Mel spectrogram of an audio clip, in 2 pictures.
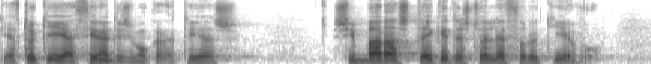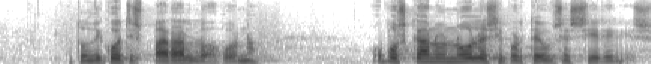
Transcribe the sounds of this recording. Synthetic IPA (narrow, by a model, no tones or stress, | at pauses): ʝɐ̰ft̪o̞ce̞iɐθinɐt̪izðimo̞kɾɐ̰t̪iɐsː | imbɐɾɐst̪e̞ce̞t̪e̞st̪o̞e̞le̞fθe̞ɾo̞ciḛvo̞̰ | met̪o̞nðiko̞t̪ispɐɾɐlilo̞ɐ̰ɣo̞nɐ | o̞̰po̞skɐnuno̞le̞sipɾo̞t̪e̞vuse̞ssiɾinis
